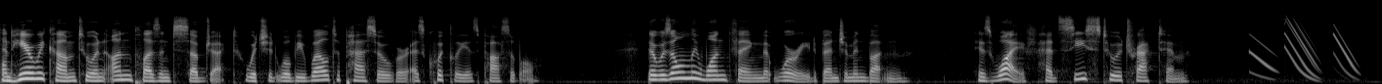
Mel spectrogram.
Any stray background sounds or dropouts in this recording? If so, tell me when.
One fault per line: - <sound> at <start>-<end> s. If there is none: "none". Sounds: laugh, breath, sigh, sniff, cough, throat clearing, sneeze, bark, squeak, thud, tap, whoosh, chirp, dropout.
- chirp at 12.5-13.6 s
